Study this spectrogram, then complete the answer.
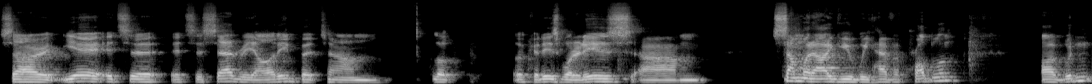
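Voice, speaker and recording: Speaking very slowly, a man with an Australian accent uses a medium pitch and ordinary pitch variation. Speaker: author and bucket list speaker. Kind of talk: casual chat.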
